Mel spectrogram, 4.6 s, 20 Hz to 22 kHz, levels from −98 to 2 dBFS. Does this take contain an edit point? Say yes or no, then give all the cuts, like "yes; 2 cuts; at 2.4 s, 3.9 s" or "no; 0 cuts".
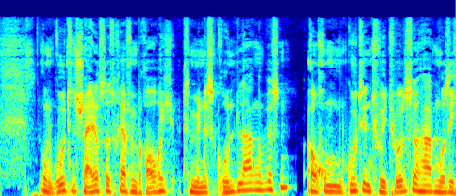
yes; 1 cut; at 3.0 s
